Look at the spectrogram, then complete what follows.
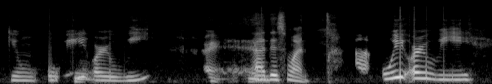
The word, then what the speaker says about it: Uy: In the province, we prefer we than uy.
